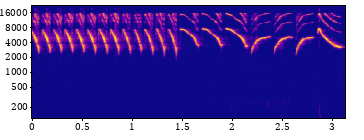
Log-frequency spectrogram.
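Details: Canary song played to stimulate other canaries to sing: a quick series of evenly repeated downward-sweeping whistles, about six per second, breaking into varied chirps and swoops.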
